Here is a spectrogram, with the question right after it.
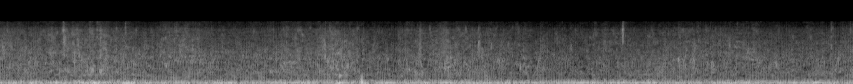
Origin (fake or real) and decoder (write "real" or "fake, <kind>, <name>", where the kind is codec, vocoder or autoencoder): fake, vocoder, Vocos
